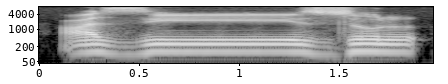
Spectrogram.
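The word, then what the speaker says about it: العزيز: মুহাইমিনুল মুমিনুল তাড়াতাড়ি মুহাইমিনুল আজিজুল আজিজ এখানে জায়ের জেরটাকে আমরা এক আলিফ টেনে পড়বো জের বামে ইয়া সাকিন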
